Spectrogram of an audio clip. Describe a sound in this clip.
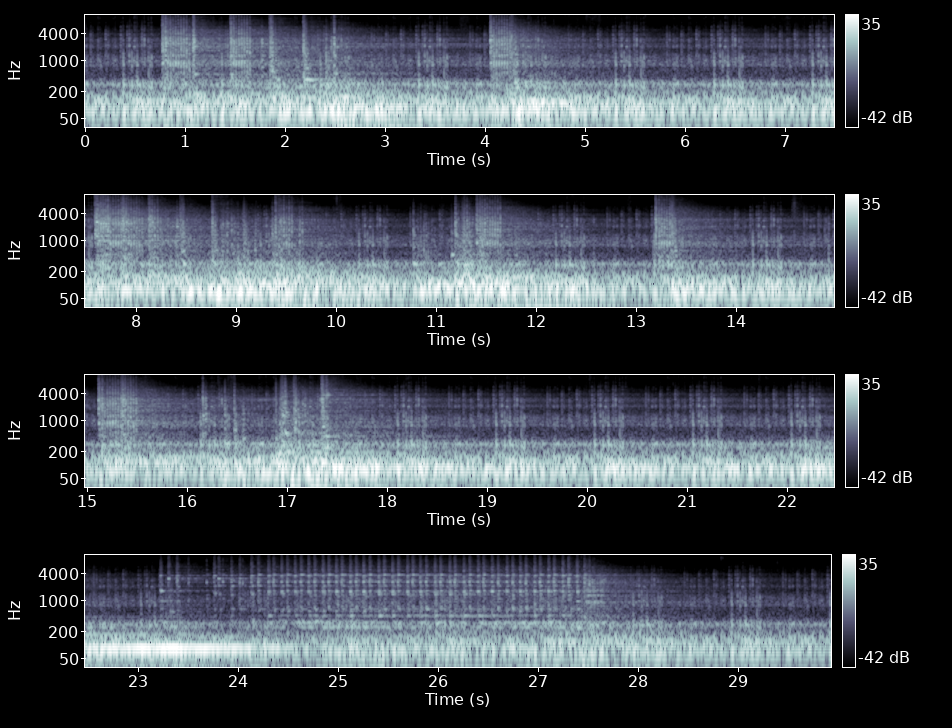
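Electronic music with a deep, droning bass and sharp bursts plays through loudspeakers in a large echoing hall.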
